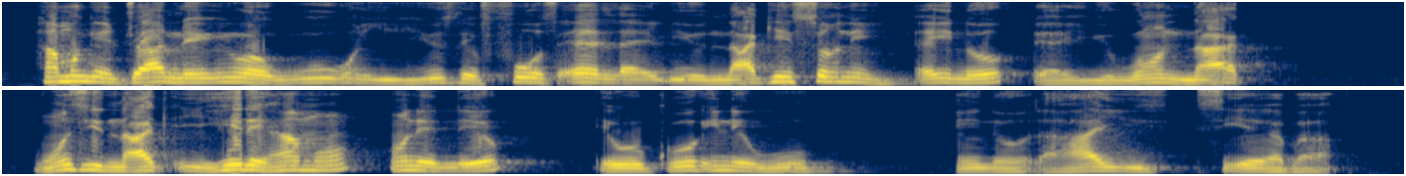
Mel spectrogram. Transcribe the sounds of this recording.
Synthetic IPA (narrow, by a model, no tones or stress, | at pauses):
hamɔ̃nkɛ̃ndɹaneĩnwɔwuwɛ̃njujusdefosɛlaɪkjunakĩnsɔ̃nĩɛjunoajuwɔ̃nnak | wɔ̃ns̬junakjuɦeeɦamɔ̃nɔ̃nlene | ḛwiɡoĩnewu | ɛjunola̰hajusḭɛabat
